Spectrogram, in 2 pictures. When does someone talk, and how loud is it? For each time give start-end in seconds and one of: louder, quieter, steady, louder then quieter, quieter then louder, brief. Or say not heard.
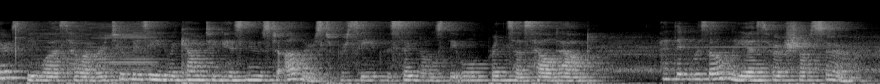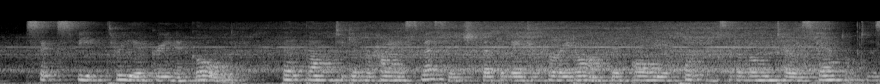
0.0-17.5 steady.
